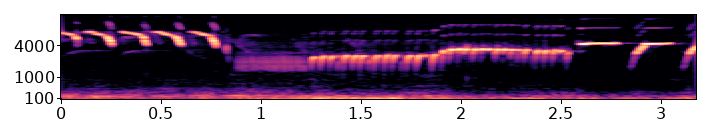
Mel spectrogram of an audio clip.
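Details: Canary song opening with quick downward-slurred high notes, then a steady buzzy lower trill that climbs in steps into pure sustained whistles and sharp upward flicks, over a soft low background hum.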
